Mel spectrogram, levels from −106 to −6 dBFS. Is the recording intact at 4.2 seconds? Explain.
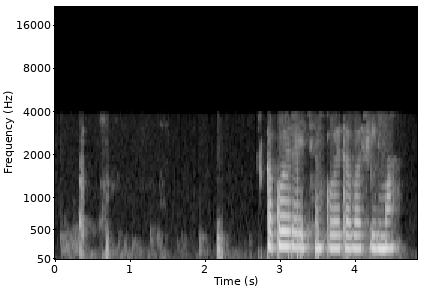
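Yes, at 4.2 seconds the speech is intact, with no fault there beyond the narrow band of the telephone coding it passes through.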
